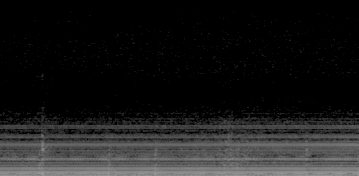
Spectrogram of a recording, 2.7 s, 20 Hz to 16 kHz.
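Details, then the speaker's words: 1980s Marshall solid-state guitar amplifier on test, EQ controls turned up, with a steady low mains hum of even tones and faint ticks; pots sound dirty, ground fault not clearly indicated, cause not pinned down. "That is quite aggressive. And there's that hum again, okay."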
